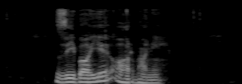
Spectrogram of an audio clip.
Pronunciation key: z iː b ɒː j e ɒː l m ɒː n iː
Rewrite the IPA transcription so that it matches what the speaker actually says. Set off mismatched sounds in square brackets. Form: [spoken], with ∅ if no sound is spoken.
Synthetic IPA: z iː b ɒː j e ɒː [ɾ] m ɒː n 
